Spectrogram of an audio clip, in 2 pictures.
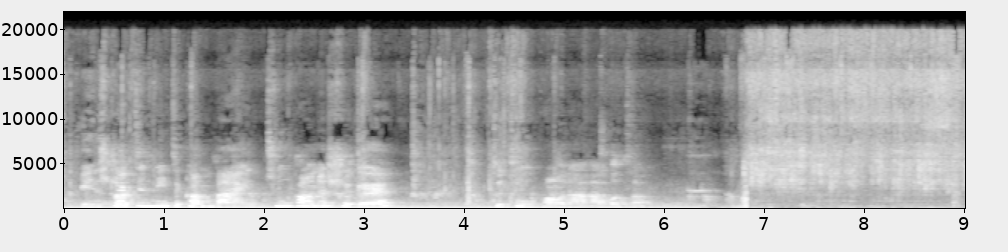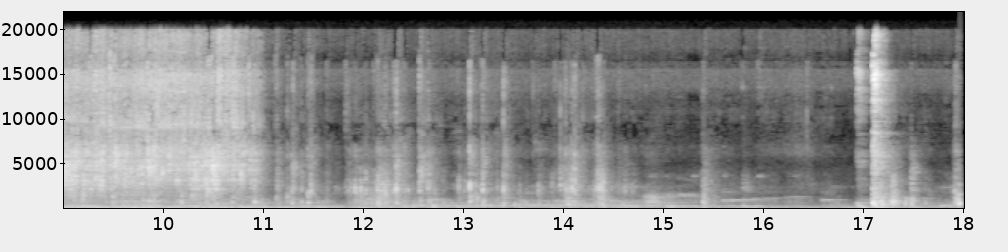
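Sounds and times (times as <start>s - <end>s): utensils clicking and tapping: 0.0s - 5.2s
kitchen tap running: 6.8s - 11.1s.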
